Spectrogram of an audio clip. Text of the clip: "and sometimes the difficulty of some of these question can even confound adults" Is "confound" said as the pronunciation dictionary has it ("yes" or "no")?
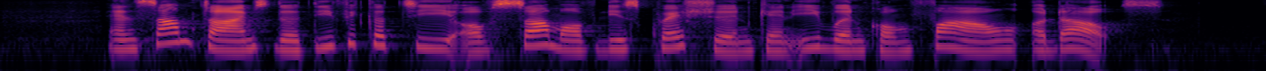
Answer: no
